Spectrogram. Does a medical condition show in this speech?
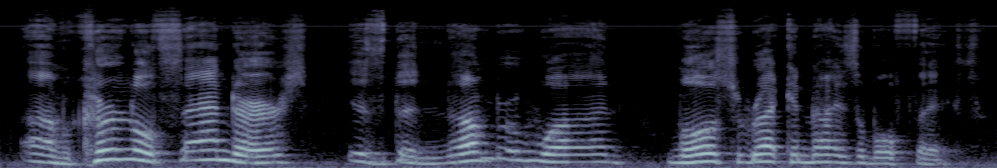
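Yes: cerebral palsy; from birth.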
